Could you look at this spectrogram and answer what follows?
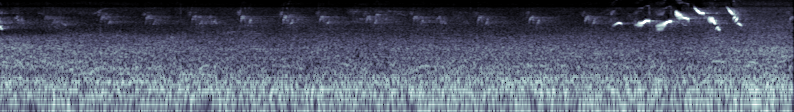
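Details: Double-collared seedeater (coleiro) with a tiziu-style song: faint, evenly repeated high notes for several seconds, then a louder burst of about six sharp, sweeping whistles near the end.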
